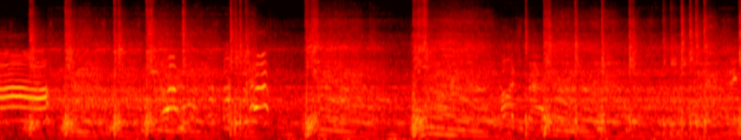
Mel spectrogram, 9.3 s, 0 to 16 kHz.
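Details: 1998 Kawasaki KX250 two-stroke, fully rebuilt top and bottom end but ran poorly, after case split, reseal and reassembly: kick start, crisp buzz rising and falling cleanly with throttle blips before settling; normal start and idle.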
